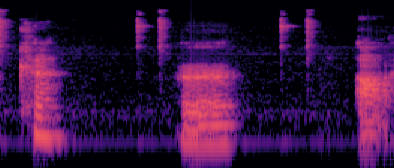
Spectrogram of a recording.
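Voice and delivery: K, R, I as separate phonics sounds, long pauses between; sounding out. Shown as a demonstration. Teacher putting sound buttons in cry, K, R, I sounded separately. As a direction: sound out K, R, I one at a time, as "kuh, rr, eye". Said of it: "put the sound buttons in".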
